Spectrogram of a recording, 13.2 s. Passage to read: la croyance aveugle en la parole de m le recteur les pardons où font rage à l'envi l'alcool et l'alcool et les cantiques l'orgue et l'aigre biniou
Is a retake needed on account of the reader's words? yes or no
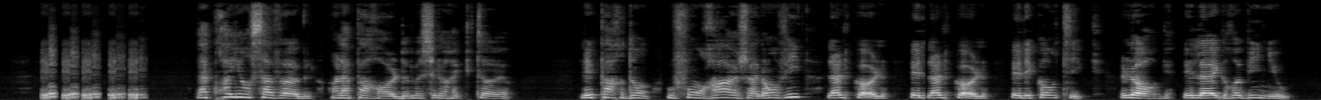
no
